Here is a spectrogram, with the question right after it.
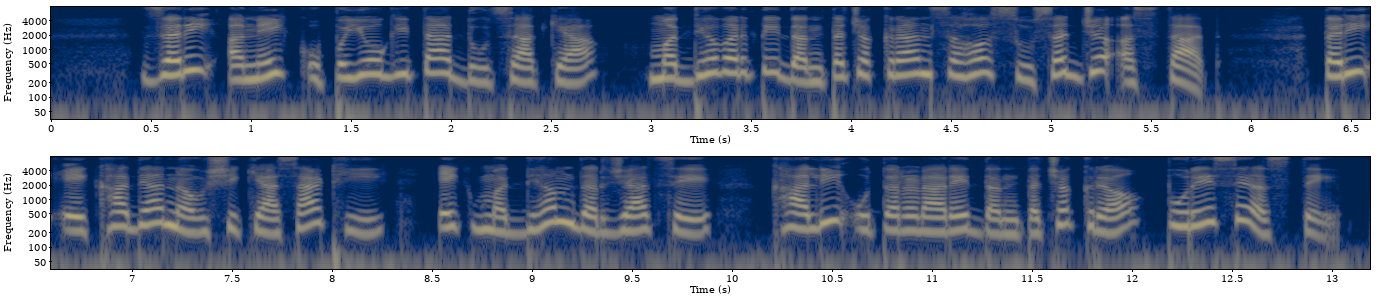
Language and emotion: Marathi, neutral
